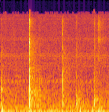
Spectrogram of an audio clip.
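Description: Chalk on a blackboard while a word is being written: about four faint, short clicky taps and strokes.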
